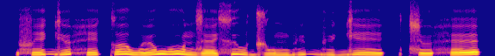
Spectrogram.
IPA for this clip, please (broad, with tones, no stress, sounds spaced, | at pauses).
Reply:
f e˩˥ ɡʲ ø˩˥ h e˩˥ k ə˧˥˧ w ø˩˥ w o˧˥˧ n z ɛ˩ xʲ u˦˨ d͡ʒ u˩ m b y˩˥ b y˩ ɡʲ e˦˨ | t͡s ø˩ h ɛ˧˥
